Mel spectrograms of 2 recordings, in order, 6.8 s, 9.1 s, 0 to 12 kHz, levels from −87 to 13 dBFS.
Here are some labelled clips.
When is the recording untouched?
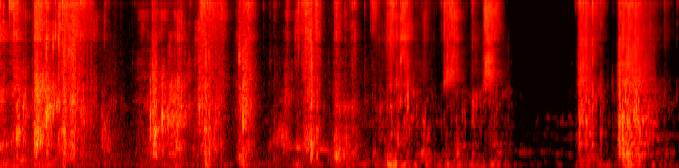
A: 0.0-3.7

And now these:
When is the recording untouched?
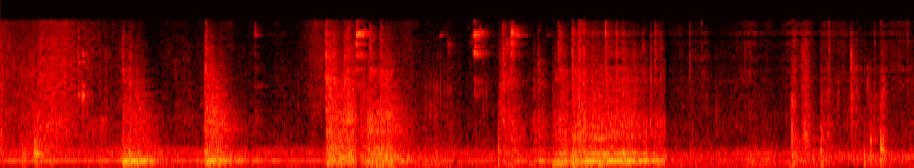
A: 0.0-5.8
